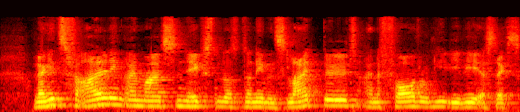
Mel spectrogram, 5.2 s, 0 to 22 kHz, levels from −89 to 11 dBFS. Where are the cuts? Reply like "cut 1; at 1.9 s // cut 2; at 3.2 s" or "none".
none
